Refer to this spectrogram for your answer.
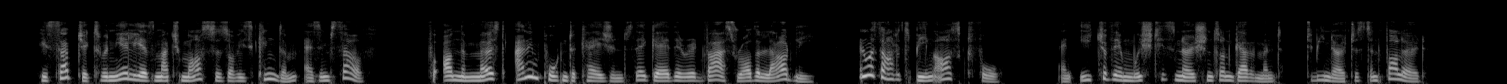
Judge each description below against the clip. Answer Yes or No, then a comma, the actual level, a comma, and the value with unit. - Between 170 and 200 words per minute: Yes, average, 180 wpm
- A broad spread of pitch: No, average, 3.8 semitones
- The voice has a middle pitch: Yes, medium, 180 Hz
